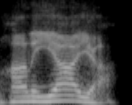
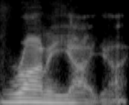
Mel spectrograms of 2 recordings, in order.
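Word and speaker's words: Rani Yahya: pronunciation of the week they played the audio file for how we have always called him hana yaya he calls himself rana yaya he has americanized his name wow well i mean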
